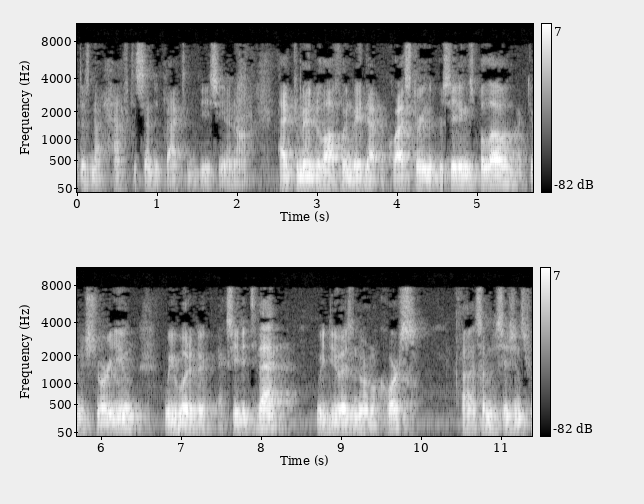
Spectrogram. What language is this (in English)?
English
